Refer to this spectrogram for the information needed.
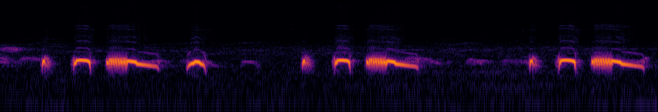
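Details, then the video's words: A spotted dove, a decoy bird, gives a full cooing series in low, hollow phrases of about four notes, the last drawn out and falling, repeated every three seconds or so. No other clear sounds. "chim cu mồi thúc gù đủ bài"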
